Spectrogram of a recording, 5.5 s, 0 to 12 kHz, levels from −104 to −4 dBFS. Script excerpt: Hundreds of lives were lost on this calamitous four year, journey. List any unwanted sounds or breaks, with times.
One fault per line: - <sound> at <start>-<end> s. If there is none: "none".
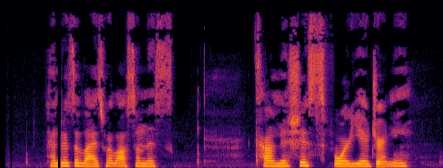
- dropout at 0.7-0.8 s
